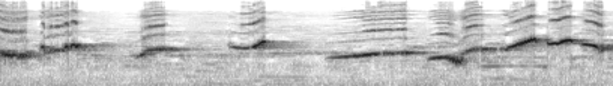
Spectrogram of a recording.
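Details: White-rumped shama song used to set other birds singing: clear slurred whistles with buzzy high overtones, short phrases separated by brief gaps, ending in rising bright notes.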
